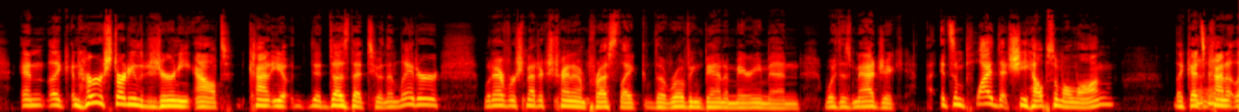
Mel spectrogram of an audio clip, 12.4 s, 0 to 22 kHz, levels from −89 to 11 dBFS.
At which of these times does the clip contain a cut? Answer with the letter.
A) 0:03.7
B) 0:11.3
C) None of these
C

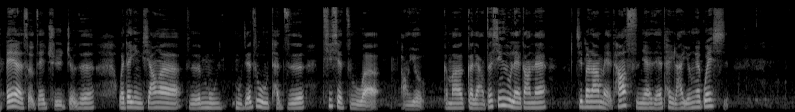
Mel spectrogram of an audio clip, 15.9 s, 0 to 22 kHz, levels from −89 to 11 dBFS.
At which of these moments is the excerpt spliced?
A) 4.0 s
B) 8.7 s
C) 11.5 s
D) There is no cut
D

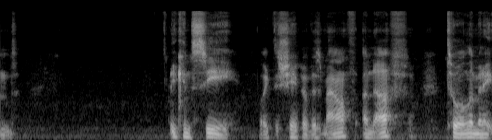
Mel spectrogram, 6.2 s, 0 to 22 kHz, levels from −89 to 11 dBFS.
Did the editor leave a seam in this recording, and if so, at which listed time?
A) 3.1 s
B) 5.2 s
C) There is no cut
C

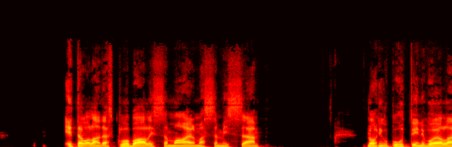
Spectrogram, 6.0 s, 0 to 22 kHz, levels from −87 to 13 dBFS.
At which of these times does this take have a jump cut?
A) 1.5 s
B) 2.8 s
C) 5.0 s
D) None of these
C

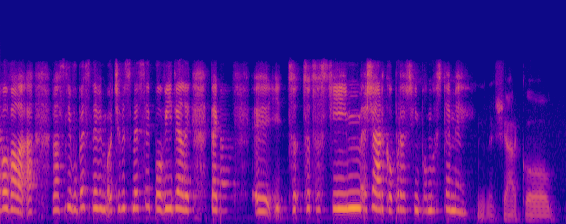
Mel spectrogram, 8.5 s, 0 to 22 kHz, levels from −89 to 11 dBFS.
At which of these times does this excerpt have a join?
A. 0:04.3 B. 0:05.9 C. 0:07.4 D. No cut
D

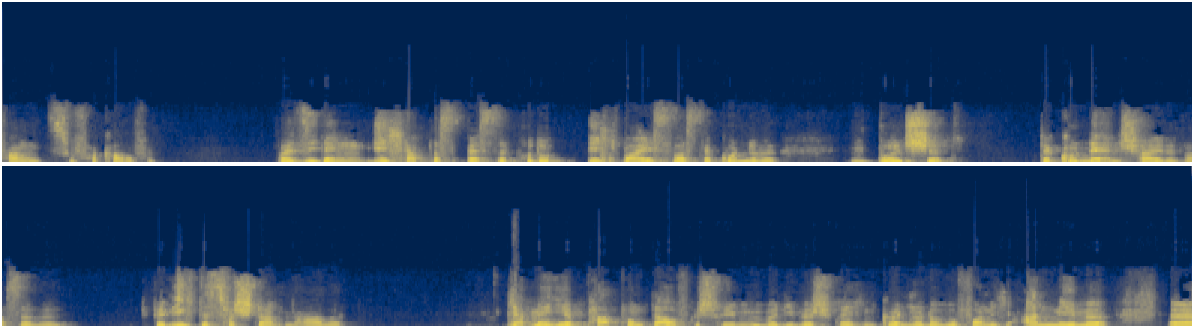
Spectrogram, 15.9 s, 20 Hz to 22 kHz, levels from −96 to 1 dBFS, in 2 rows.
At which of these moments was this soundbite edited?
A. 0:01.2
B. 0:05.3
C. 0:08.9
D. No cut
C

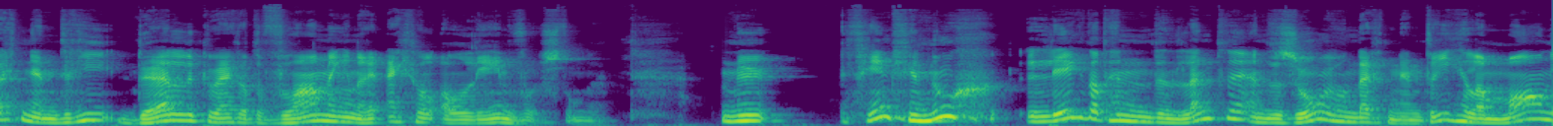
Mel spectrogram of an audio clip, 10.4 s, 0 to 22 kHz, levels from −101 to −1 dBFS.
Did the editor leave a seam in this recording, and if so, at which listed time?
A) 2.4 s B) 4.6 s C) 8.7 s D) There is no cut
D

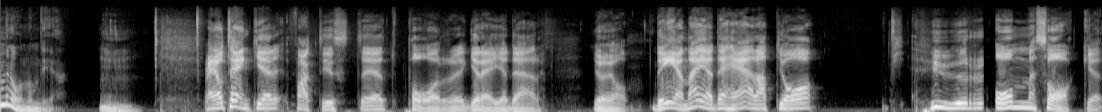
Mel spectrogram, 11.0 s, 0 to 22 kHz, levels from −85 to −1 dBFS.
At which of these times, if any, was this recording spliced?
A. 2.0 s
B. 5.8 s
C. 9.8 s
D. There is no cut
C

